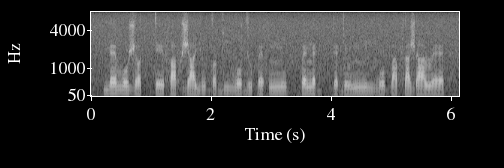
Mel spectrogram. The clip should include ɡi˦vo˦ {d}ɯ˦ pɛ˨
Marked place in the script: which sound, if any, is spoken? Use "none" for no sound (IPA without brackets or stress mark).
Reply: d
